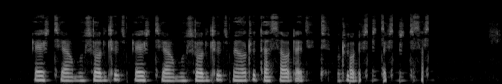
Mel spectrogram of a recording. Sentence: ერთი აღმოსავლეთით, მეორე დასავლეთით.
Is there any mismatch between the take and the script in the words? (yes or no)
yes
